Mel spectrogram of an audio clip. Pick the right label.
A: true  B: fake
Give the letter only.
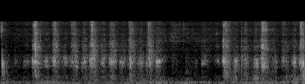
B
